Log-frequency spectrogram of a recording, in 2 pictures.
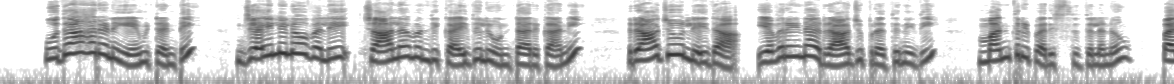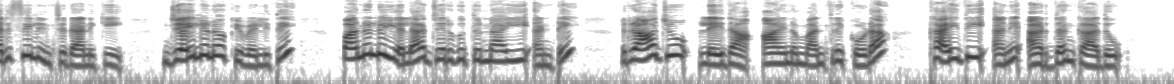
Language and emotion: Telugu, neutral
